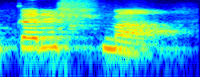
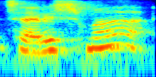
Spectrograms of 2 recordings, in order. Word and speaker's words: Charishma: So, yes, actually, my name is Charishma. It's pronounced as CHA.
